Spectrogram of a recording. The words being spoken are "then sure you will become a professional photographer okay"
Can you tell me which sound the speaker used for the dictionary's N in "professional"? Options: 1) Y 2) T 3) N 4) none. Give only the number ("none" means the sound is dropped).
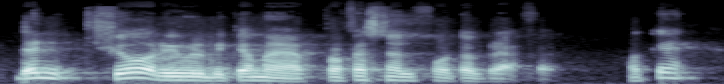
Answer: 3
